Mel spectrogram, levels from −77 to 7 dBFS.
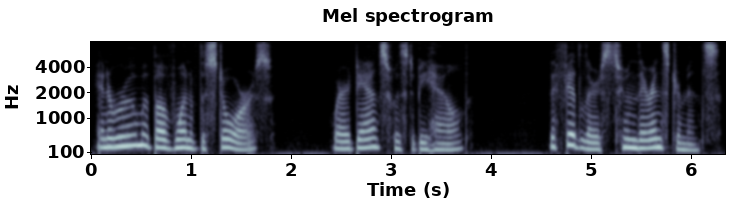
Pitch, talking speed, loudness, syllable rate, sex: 205 Hz, 190 wpm, -17 LUFS, 6.1 syllables/s, female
